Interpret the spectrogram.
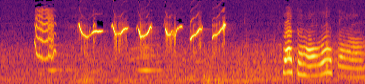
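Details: A tame linnet, still perfecting its song, delivers a row of six similar bent, twangy notes about three per second, bracketed by a person's voice at the start and end.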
